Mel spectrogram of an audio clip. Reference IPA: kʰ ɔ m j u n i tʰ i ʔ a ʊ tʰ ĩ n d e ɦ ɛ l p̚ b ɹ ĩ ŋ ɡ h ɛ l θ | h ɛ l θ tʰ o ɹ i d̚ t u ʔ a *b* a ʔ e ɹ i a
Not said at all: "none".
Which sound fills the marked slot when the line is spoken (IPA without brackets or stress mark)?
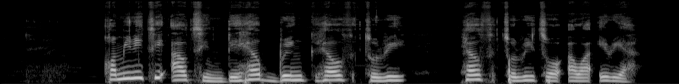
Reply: w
